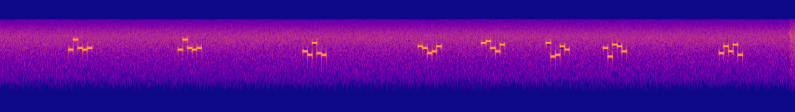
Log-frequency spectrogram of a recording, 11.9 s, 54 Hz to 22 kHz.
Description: Five-tone selective call (ZVEI), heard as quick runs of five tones, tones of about 70 ms, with radio hiss and a squelch burst at the end. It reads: 55656 55656 42932 76347 90648 91275 61874 37482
